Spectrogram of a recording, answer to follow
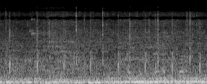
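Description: Motorcycle engines running at low revs as bikes roll slowly past, a loud low note that pulses unevenly, with voices in the background.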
